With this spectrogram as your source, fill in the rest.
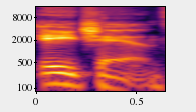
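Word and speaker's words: Achane: say his name the the tweets I saw it said that he said it's a chance so I mean okay I'm gonna go a-chan for now if I if we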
